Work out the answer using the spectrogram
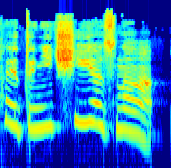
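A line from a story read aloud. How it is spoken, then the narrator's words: Wailing howl. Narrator (Russian): взвыла я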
